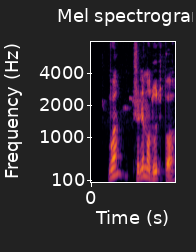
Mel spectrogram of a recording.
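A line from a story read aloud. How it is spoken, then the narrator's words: Curt retort. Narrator (French): répliqua sèchement Mirande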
